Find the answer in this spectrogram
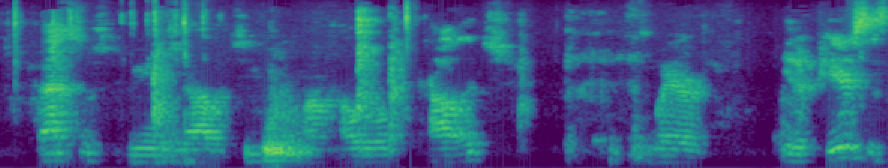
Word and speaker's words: Holyoke: How do you pronounce the college that you went to? Is it Joliet? Holyoke.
